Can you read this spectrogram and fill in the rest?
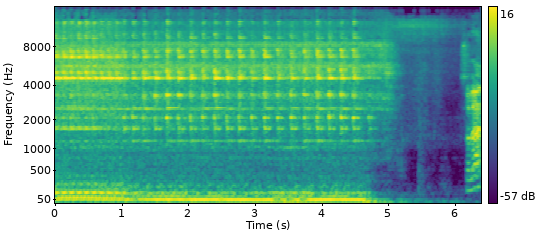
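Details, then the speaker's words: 1969 Plymouth Fury III rebuilt V8, first start after rear main seal replacement: heavy low run with a regular rhythmic chatter, seemingly from the front of the engine, that quickens with RPM, absent at first start, began within two to three minutes; source undiagnosed. "and you can see that it does that sound does increase with the RPMs and it didn't make that sound when I very first started it up"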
